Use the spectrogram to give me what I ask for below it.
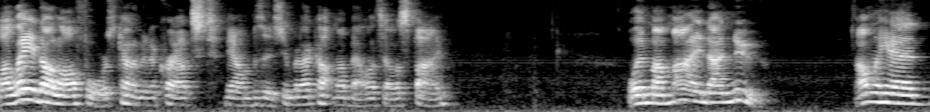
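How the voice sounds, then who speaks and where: A man's voice: a little high, fairly bright tone, echoey room. A man earnestly recounting his own accident as a personal testimony, building suspense with emphatic stresses.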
